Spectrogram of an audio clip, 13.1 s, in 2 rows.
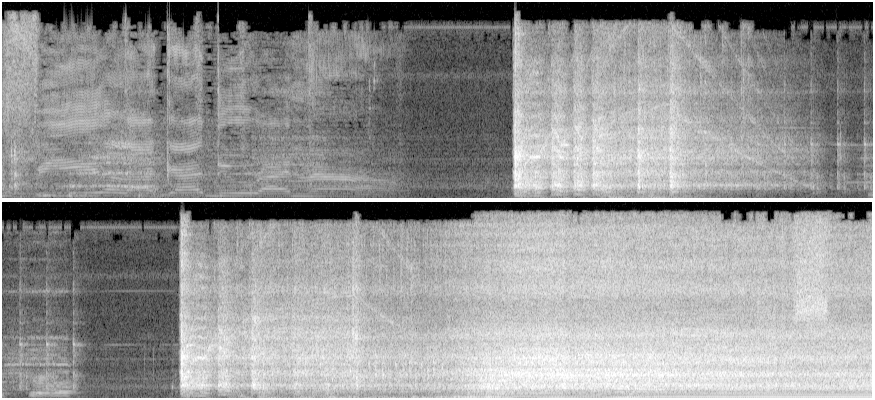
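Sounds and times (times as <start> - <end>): engine starter cranking: 3.8 - 6.3, 7.8 - 10.4
car engine revving and idling: 8.2 - 13.0.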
